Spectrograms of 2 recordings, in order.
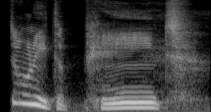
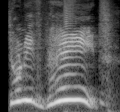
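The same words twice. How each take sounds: First: It sounds disappointed. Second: It sounds excited.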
